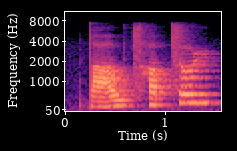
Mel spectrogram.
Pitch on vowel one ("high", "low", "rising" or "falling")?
rising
